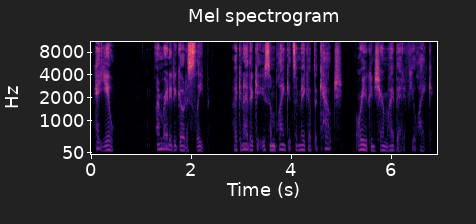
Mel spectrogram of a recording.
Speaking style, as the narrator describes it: She whispers

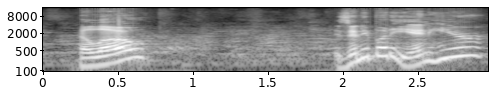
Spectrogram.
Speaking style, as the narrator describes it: yell out instinctively

